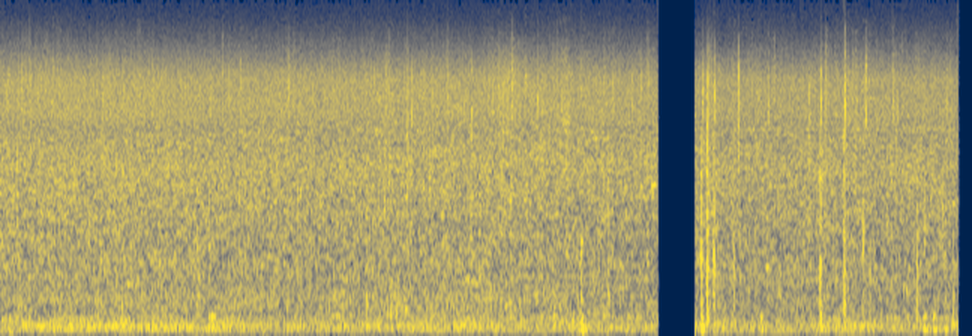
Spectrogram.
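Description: Steady rain hissing on forest foliage. After a brief dropout about nine seconds in, scattered sharp ticks of drops or twigs sound over it.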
